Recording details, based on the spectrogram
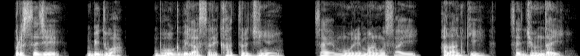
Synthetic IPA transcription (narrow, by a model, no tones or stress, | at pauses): pɐɾsɛd͡ʒe | bɪd̪ʋa | bʱoːɡbɪlaːsaɾekʰaːt̪ːəɾd͡ʒɪjãḭ | sɛmuːɾemaːɽ̃ũesa̰ːi | haːlãːŋki | sɛd͡ʒʱũːnd̪aɦḭː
